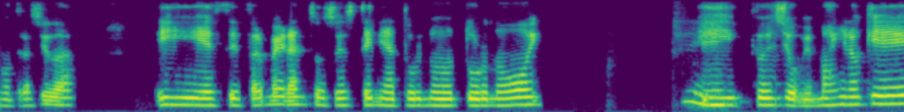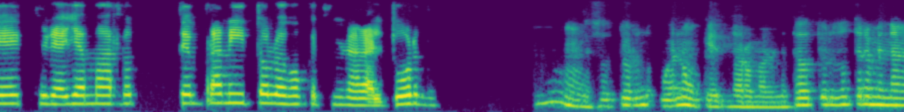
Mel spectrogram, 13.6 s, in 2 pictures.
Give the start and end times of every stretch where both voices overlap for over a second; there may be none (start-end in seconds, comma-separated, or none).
none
